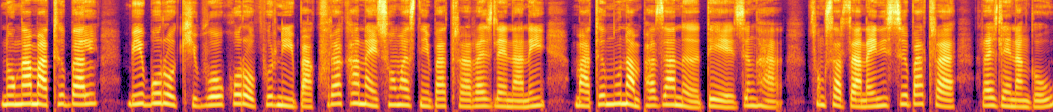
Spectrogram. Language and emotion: Bodo, neutral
